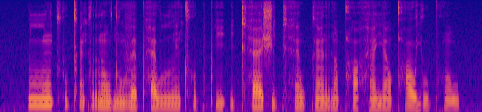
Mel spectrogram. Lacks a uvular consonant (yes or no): no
